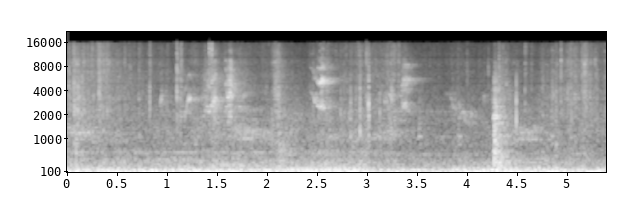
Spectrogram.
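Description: Wind rumbling on the microphone, with rustling and scattered clicks, a short high chirp about two and a half seconds in and a sharp crack a little after four seconds.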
